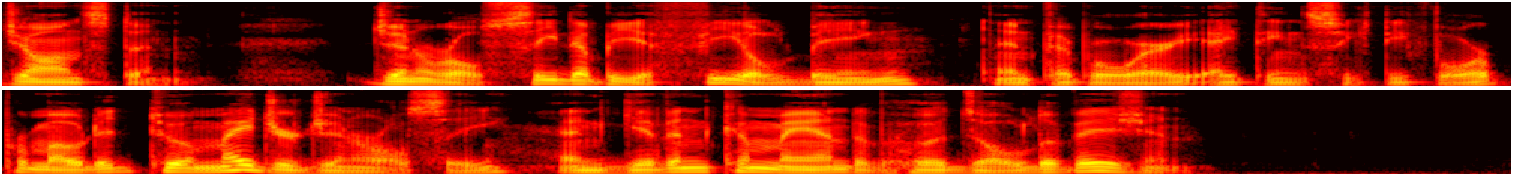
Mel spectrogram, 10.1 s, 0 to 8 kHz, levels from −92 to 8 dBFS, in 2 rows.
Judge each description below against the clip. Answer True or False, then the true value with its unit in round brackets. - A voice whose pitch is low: True (85 Hz)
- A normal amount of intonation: False (6.3 semitones)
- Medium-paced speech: False (125 wpm)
